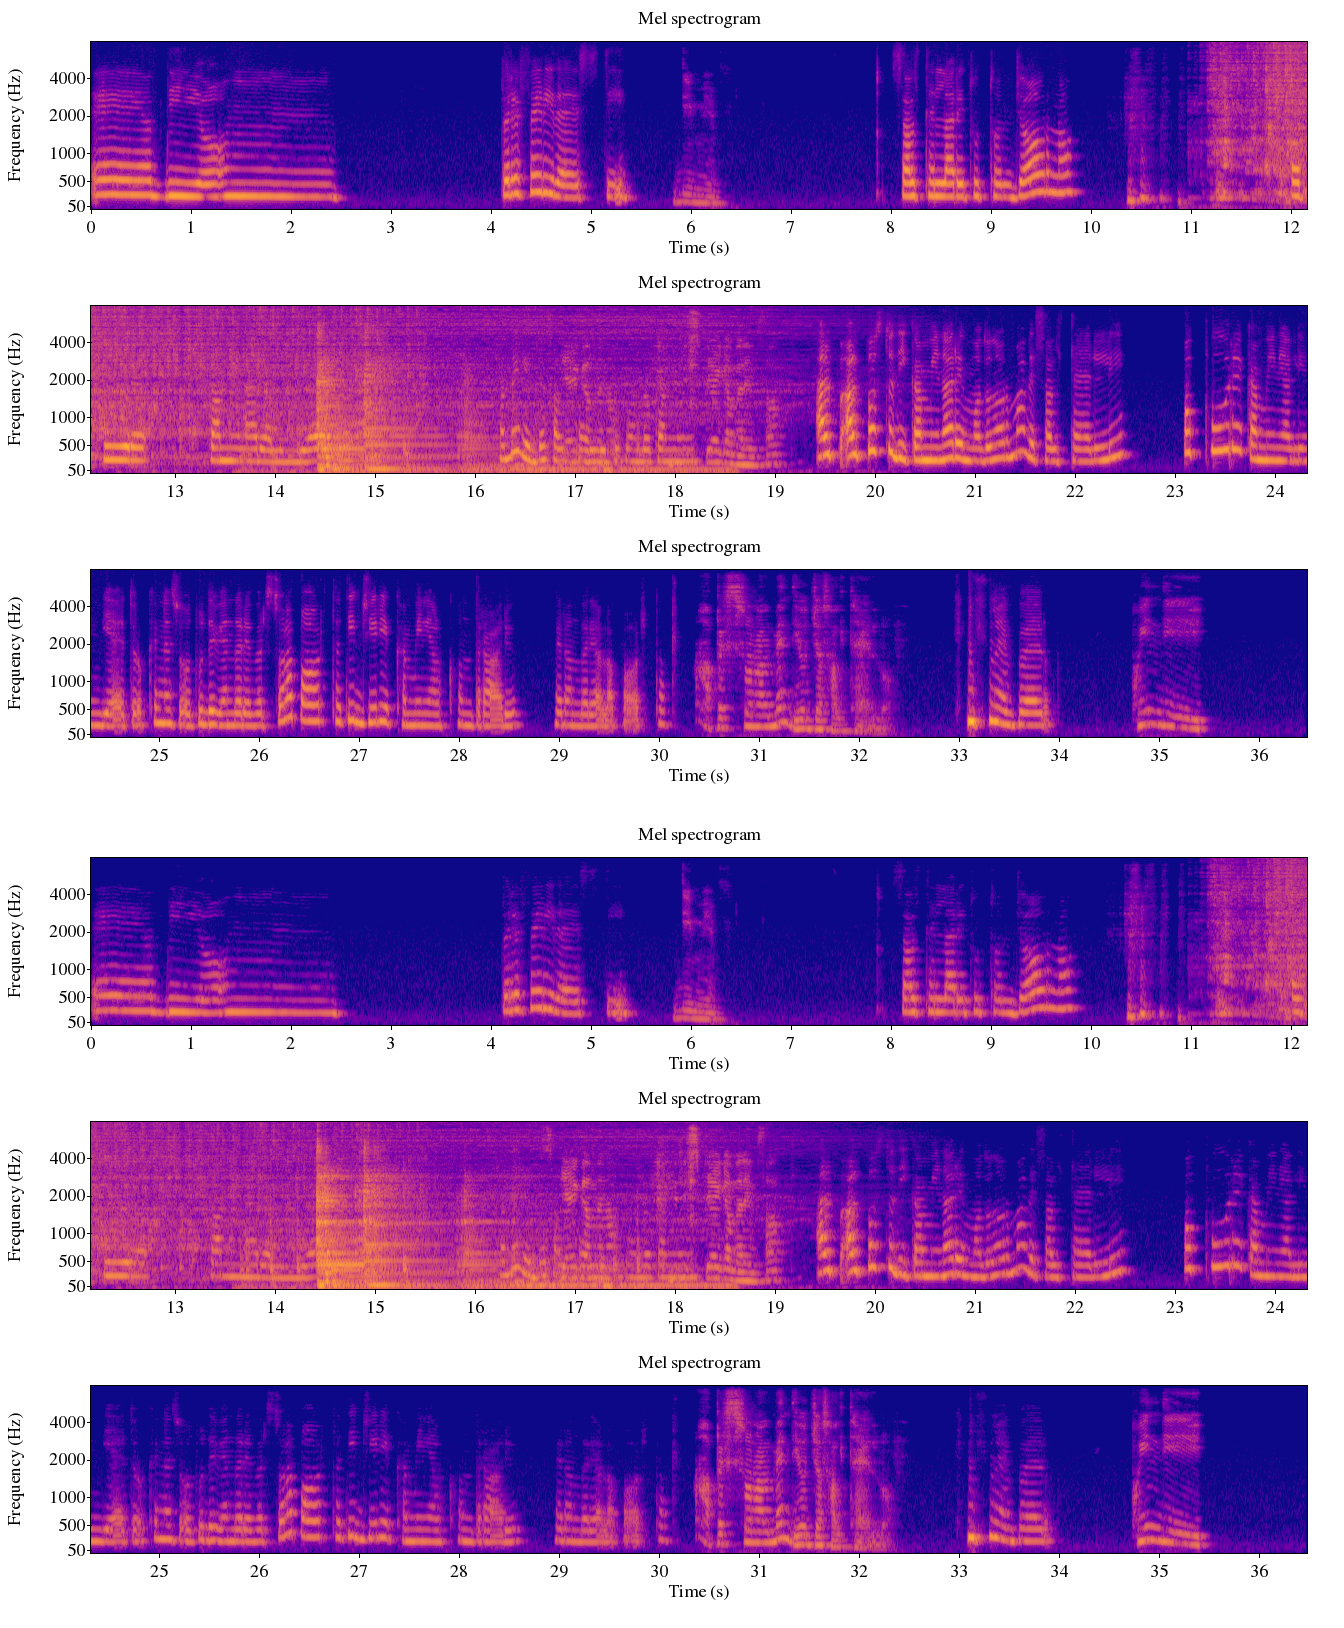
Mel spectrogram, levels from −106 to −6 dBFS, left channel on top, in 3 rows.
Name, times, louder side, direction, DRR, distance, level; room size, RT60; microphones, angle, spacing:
voice 1, 0.0-2.5 4.1-5.4 8.1-9.8 12.0-12.7 13.3-14.8 16.3-18.2 19.4-22.5 23.1-28.6 29.0-30.1 33.1-33.9, left 7 dB, 85° left, 0.3 m, -37 dB
voice 2, 5.8-6.3 10.3-10.8 11.9-12.0 16.6-19.2 30.4-32.4 34.7-35.4, right 2 dB, 25° right, 0.4 m, -45 dB
sound 1, 11.0-19.3, left 3 dB, 60° left, 1.1 m, -47 dB
sound 2, 13.7-18.6, right 3 dB, 50° right, 0.7 m, -37 dB
2.4 x 2.4 x 2.5 m
head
